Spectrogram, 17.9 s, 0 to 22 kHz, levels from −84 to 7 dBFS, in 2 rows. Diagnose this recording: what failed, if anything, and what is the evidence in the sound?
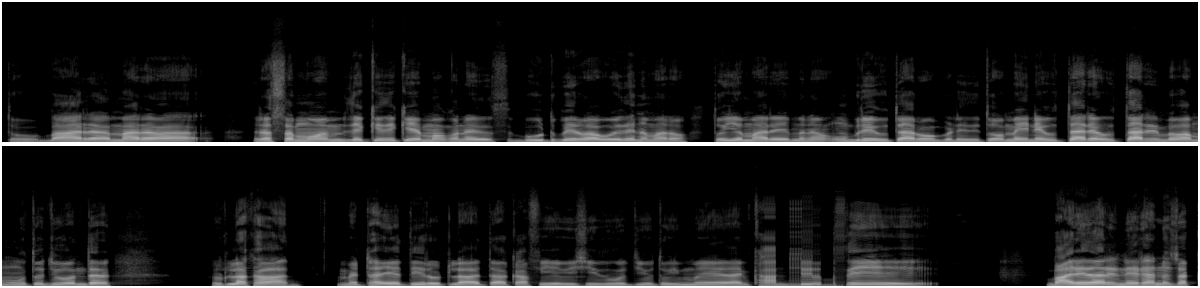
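A buffer underrun at the driver or buffer stage likely caused robotic sound from repeated short buffers between 14.70 and 15.30 s: most of that stretch replays the last 20 ms chunk, imposing a rigid 50 Hz metallic buzz that loosely tracks the speech.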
